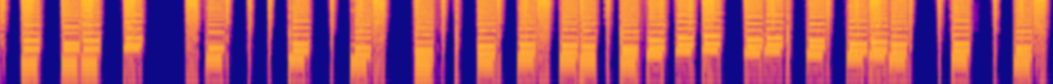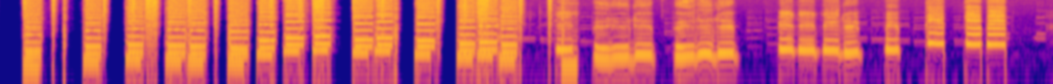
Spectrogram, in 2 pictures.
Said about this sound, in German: Wir müssen jetzt natürlich auch mal hören, wie dieses Main-Theme klingt.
